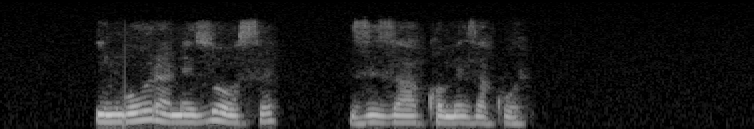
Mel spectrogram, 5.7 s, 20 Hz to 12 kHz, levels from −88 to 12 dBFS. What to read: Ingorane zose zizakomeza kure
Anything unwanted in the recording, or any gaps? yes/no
no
